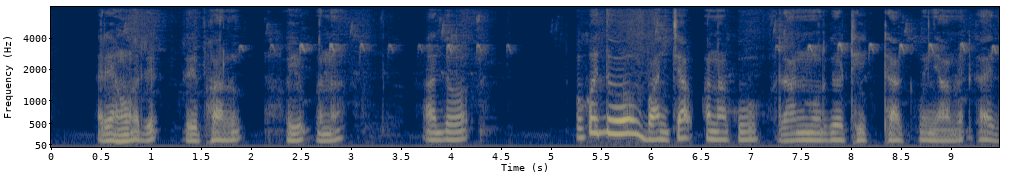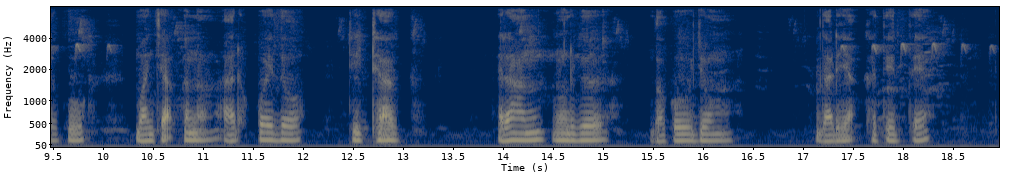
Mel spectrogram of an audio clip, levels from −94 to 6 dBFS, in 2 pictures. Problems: background sounds at intervals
